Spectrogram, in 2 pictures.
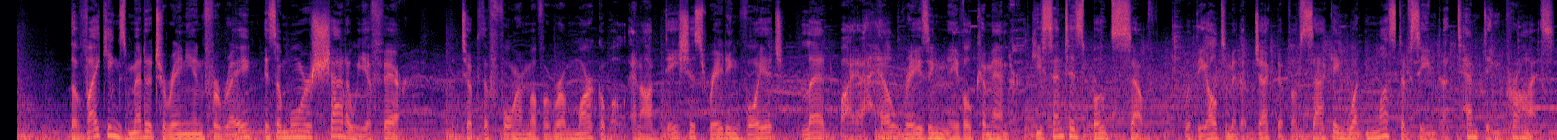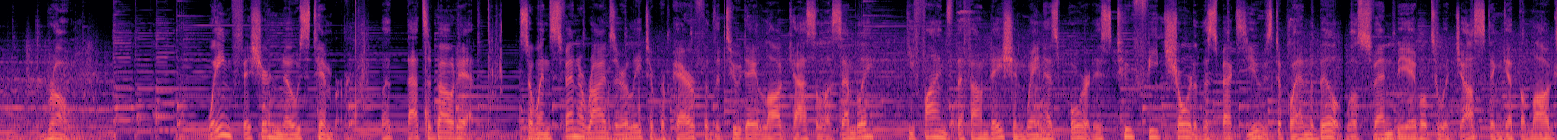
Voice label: narration

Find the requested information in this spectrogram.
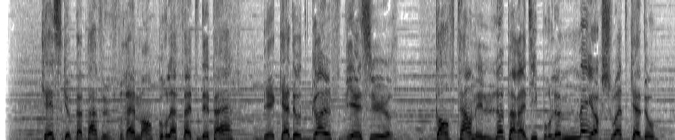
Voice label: French commercial; TaDa

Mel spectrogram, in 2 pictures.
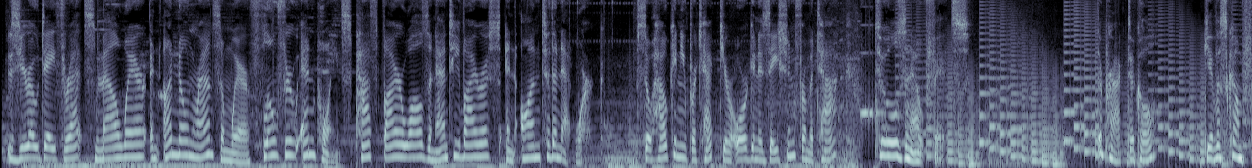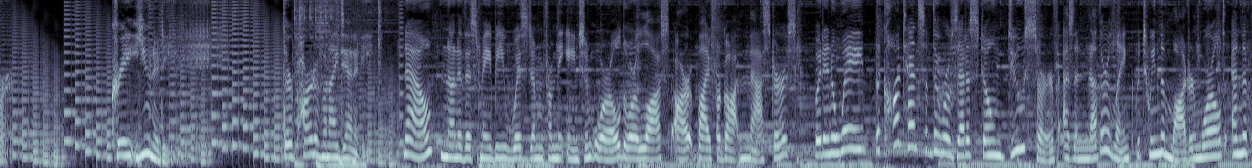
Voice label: narration; TaDa

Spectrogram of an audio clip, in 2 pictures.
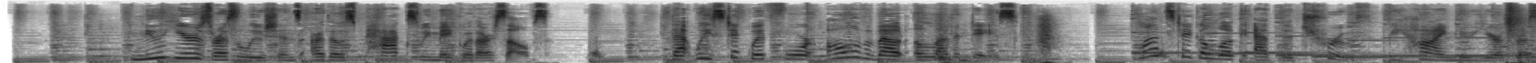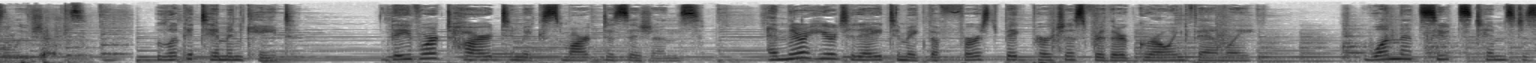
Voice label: Narration; TaDa

